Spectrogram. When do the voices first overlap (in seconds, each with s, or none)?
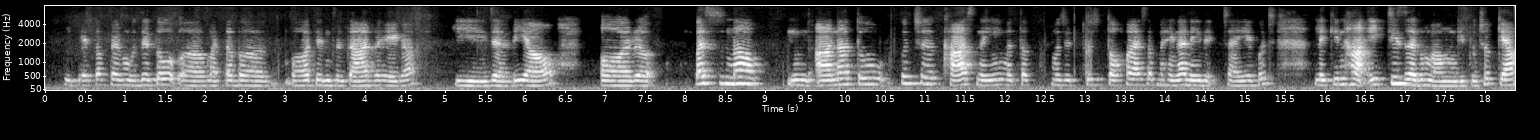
none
